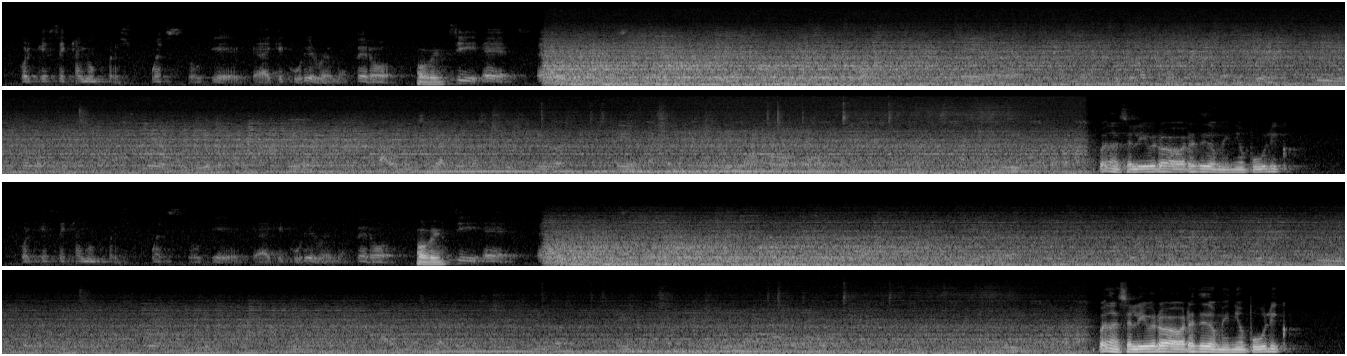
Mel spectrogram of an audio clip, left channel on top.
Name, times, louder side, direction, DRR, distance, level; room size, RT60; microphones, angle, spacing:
voice 1, 0.2-3.9 4.5-6.7 7.0-9.1 9.5-10.3 10.6-12.8 13.1-15.8 16.3-19.1 19.5-21.9 22.2-23.7, left 3 dB, 75° left, 0.8 m, -39 dB
sound 1, 5.4-24.3, left 2 dB, 50° left, 1.2 m, -31 dB
voice 2, 24.4-26.3, right 6 dB, 70° right, 0.3 m, -19 dB
15.5 x 9.0 x 3.8 m
head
